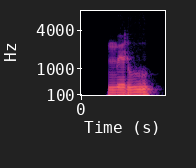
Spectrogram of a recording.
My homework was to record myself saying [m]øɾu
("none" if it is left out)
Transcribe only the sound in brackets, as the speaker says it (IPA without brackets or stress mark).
m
